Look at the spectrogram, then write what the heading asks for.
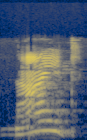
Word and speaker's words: knight: told you the meaning night k is silent so knight means sure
